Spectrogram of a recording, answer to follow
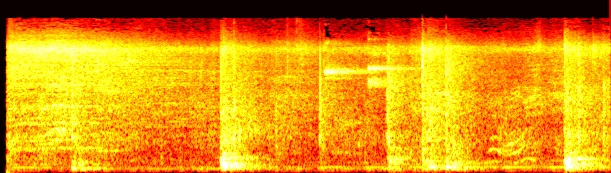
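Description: Feet landing on wooden plyo boxes during box jumps: a few sharp thuds, the loudest about two seconds in and near the end, echoing in a large hall.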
